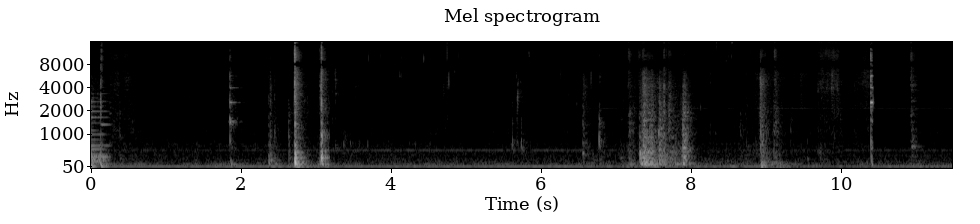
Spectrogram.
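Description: Quiet kitchen sounds of seasonings being added to a glass mixing bowl for a marinade: scattered clicks and taps of bottles, containers and utensils, and a short pour about seven seconds in.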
